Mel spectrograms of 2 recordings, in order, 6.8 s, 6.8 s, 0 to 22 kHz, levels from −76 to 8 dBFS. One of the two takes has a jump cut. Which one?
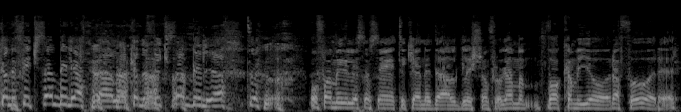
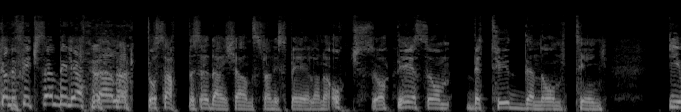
second; 2 cuts; at 1.3 s, 3.9 s

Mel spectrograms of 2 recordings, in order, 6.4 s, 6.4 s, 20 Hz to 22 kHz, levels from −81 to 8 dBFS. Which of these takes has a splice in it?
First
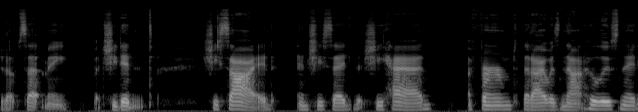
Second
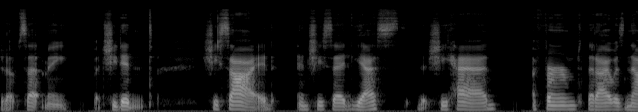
first; 1 cut; at 3.5 s

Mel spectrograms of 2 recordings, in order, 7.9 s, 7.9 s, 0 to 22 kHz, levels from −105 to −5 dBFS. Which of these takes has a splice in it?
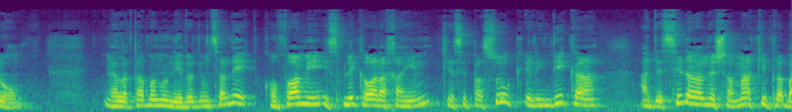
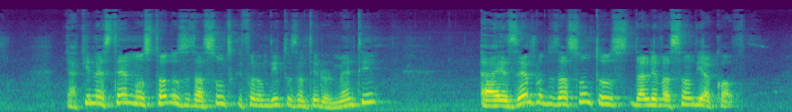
first; 2 cuts; at 0.9 s, 2.6 s

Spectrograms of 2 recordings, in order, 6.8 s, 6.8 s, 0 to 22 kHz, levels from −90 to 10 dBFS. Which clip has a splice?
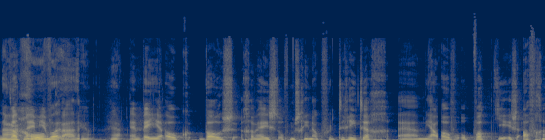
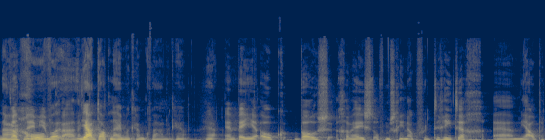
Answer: first; 2 cuts; at 1.0 s, 5.5 s

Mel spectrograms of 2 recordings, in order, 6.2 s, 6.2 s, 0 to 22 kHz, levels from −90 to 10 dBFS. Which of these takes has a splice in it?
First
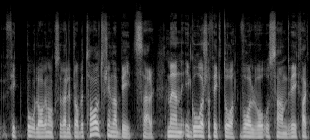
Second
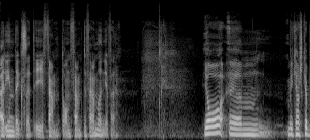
first; 2 cuts; at 3.2 s, 4.7 s

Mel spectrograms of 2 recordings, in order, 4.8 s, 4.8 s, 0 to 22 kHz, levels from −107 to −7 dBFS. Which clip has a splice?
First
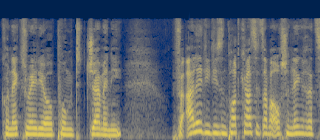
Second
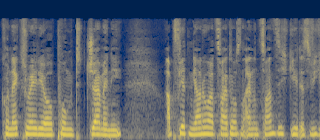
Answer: second; 1 cut; at 2.5 s

